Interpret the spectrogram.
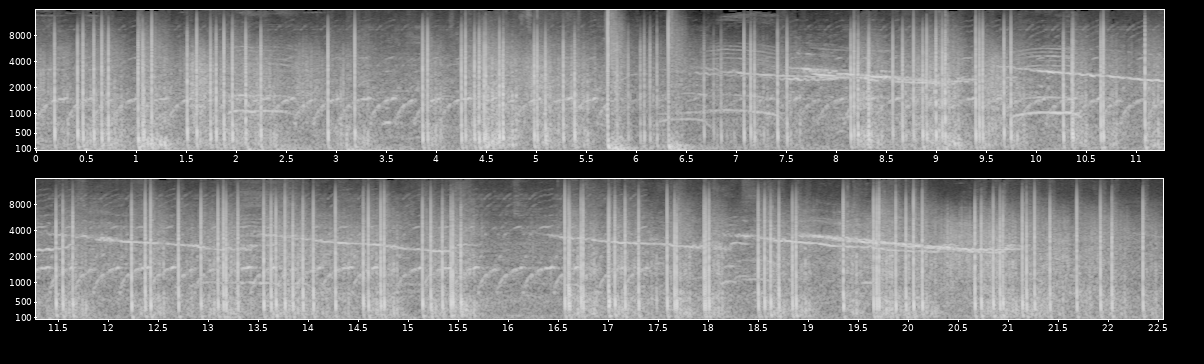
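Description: Aerial fireworks going off without a break: rapid bangs and crackling bursts. From about a third of the way in, a high tone falling in pitch over a second or so repeats every couple of seconds.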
